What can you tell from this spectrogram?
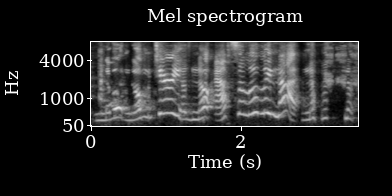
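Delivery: ordinary talk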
